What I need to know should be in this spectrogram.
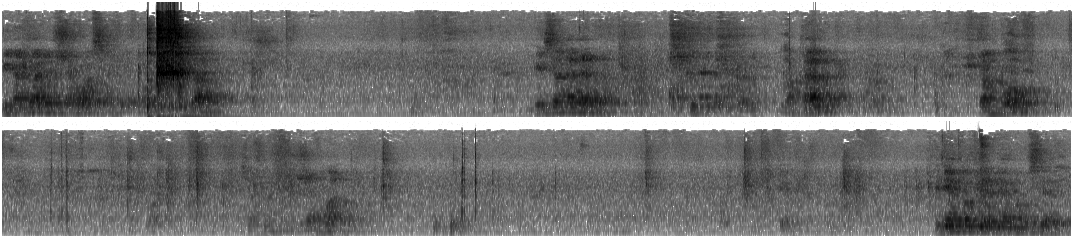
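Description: A middle-aged man speaks calmly through a clip-on microphone, pausing often.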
